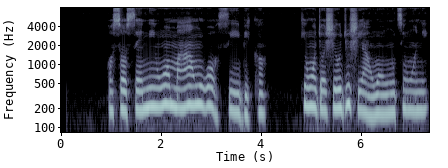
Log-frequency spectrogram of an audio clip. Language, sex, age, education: Yoruba, female, 30-45, tertiary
